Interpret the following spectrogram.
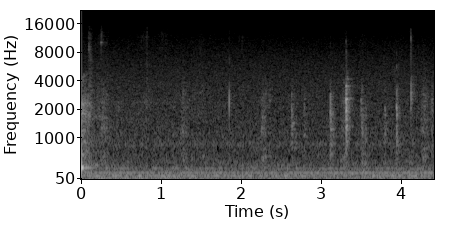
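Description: Faint, scattered clicks and ticks of plastic and metal tripod parts being handled and screwed together, over a low steady hum.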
